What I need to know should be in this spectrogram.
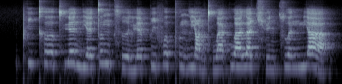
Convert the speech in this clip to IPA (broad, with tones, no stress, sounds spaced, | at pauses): pʰ i˥˧ kʰ ɤ˥˧ t̪ʰ ɥ ɛ˥˩ n̪ j ɛ˧˥ t̪ ɤ˥˩ ŋ t͡sʰ ɹ̩˨˩ l ɥ ɛ˧˥ p i˧˥ f ɤ˥ pʰ ʊ˧˥ ŋ l j ɑ˨˩ ŋ t̪ʰ w ä˧˥ k w ä˥ l ä˥˩ t͡ɕʰ y˧˥ n t͡s w ə˥ n m j ä˥˩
